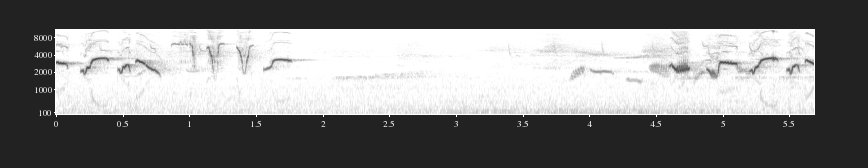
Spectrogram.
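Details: Oriental magpie-robin song used to prompt a captive bird into singing: rapid bursts of varied whistles and sharp buzzy chirps, a quiet pause in the middle, then another fast run of rising and falling whistled notes.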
